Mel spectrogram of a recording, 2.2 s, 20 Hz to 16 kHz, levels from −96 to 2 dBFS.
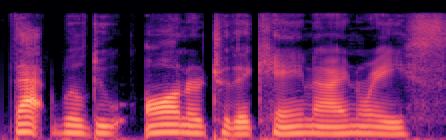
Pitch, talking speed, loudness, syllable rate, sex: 145 Hz, 215 wpm, -21 LUFS, 5.6 syllables/s, female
